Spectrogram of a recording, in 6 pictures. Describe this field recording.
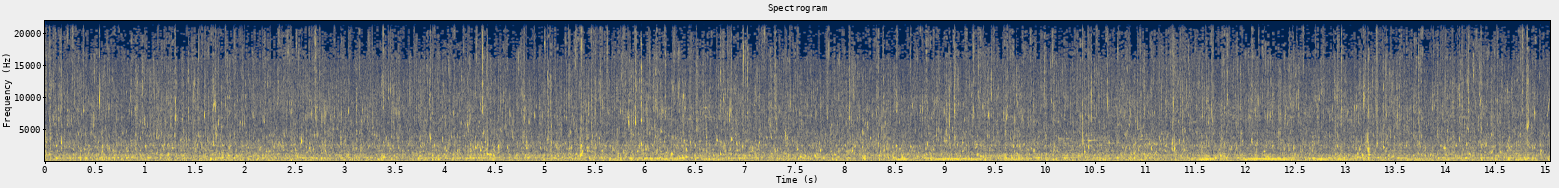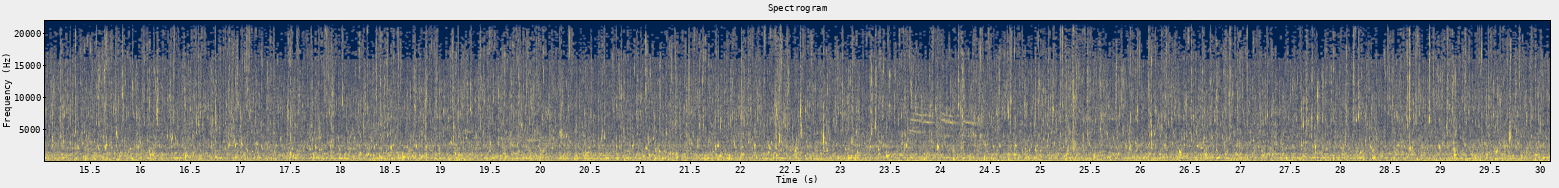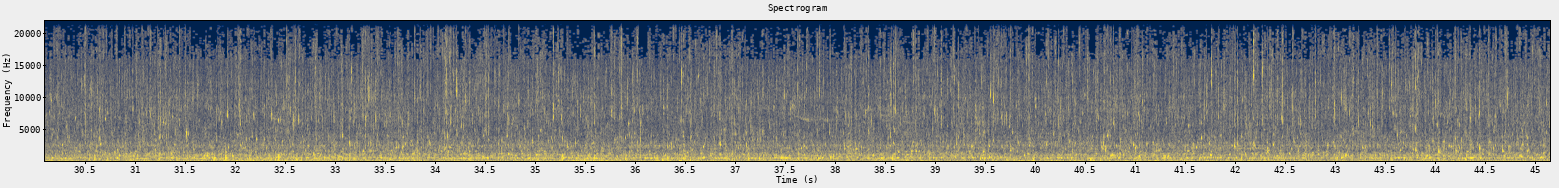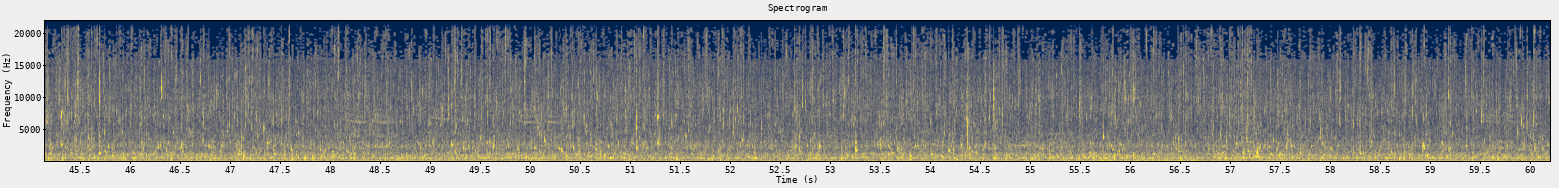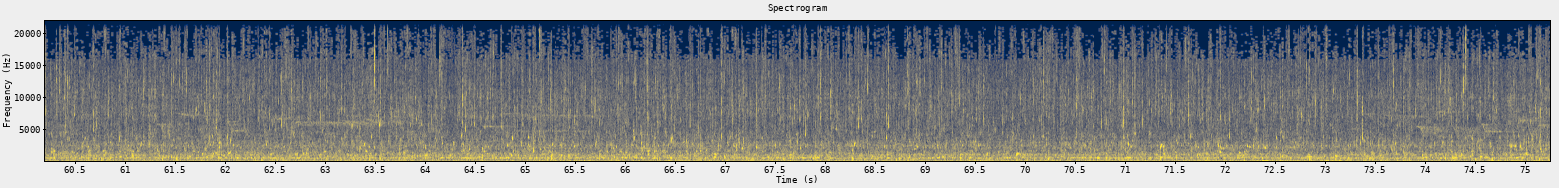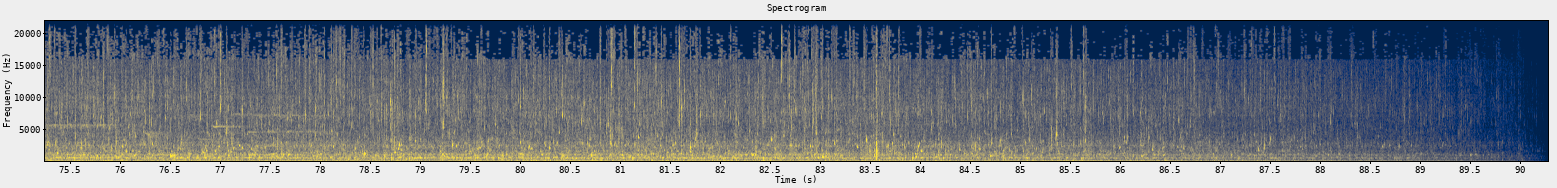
The river "Malaise", in the woods called Bois des Rêves. Two doves talking, planes and a quiet river.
